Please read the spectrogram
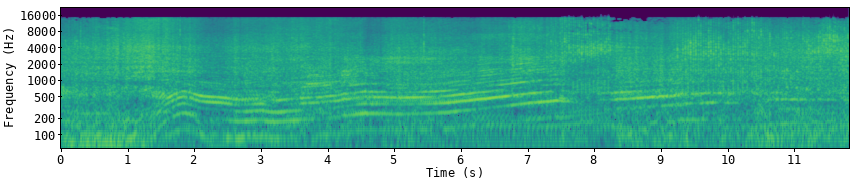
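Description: Ferrari 360 Spider's 3.6-litre V8 accelerating away, its pitch climbing over several seconds. Near two-thirds of the way in the pitch drops briefly, then climbs again and levels off.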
